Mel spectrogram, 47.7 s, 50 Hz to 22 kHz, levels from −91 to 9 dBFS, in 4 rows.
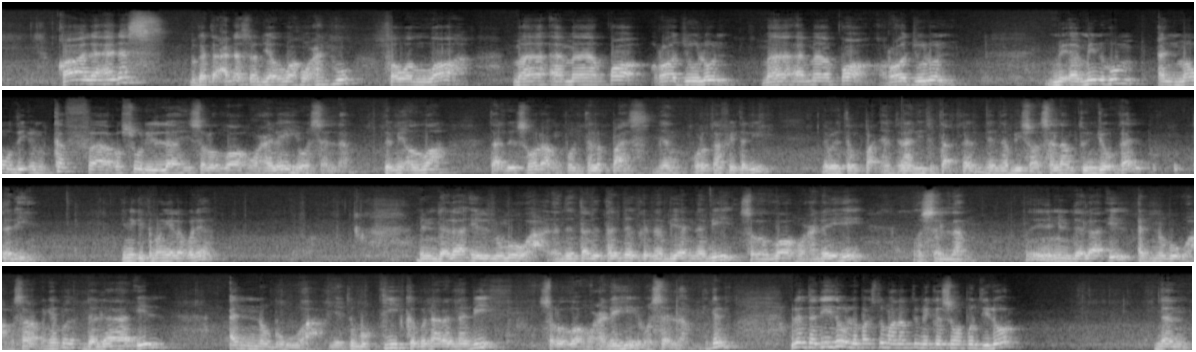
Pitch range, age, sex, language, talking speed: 120-155 Hz, 50-69, male, Malay, 105 wpm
